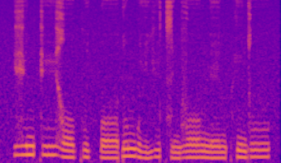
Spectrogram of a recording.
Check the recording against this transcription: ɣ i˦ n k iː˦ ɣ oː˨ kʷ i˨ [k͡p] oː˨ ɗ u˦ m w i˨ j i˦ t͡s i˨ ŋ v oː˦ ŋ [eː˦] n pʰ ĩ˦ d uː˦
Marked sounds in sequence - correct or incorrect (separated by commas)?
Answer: correct, correct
